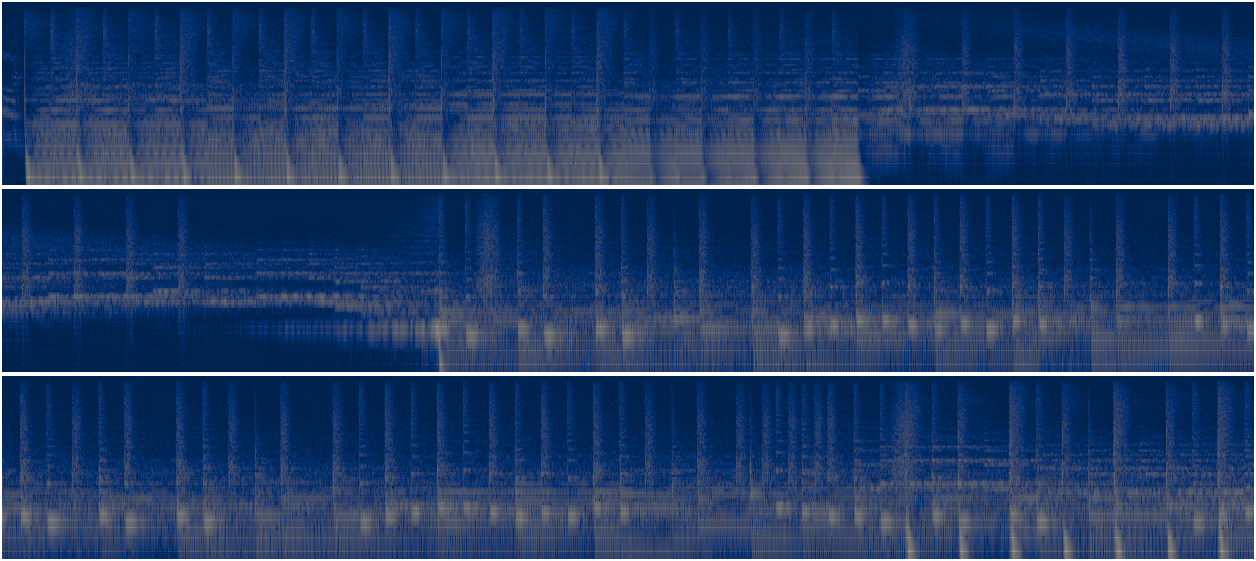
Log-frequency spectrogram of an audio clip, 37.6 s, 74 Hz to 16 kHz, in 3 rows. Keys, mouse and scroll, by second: 3.1-5.7 drag, 7.8 KP_Subtract, 9.4 click, 10.8 ctrl+z, 11.7-12.4 scroll down 1, 12.4-14.9 shift+middle drag, 15.3 KP_Subtract, 16.3-18.9 scroll up 1, 25.1-26.1 middle drag, 26.1-26.6 scroll down 2, 26.6-27.6 middle drag, 27.6 Tab, 28.2 click, 29.0 click, 29.9 click, 30.7 click, 31.6 click, 37.3 click.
